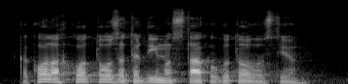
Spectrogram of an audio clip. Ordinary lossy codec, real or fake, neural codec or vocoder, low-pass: none; fake; codec, 44.1 kHz, 7.8 kbps, Pupu-Codec; 14.4 kHz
